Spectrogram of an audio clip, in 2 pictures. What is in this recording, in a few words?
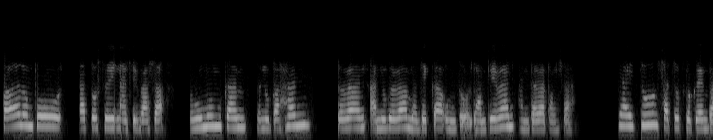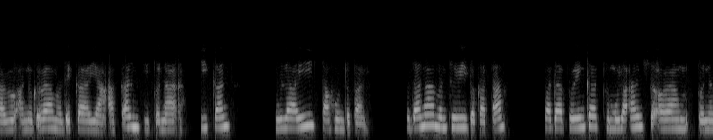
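Malay, female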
